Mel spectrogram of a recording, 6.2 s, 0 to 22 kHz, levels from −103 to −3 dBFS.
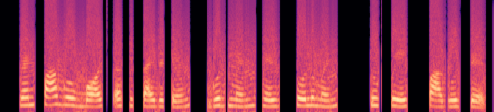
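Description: Low bit depth without dither throughout: the speech was likely rounded to about 4 bits with no dither, leaving grainy, signal-following distortion roughly 15 dB below it.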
